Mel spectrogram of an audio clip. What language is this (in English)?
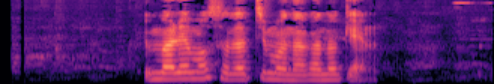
Japanese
